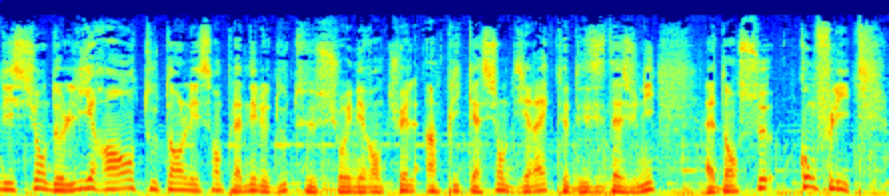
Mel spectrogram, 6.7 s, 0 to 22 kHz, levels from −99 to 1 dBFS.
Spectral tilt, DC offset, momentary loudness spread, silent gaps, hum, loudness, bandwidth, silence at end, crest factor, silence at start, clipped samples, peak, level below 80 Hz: -4.5 dB/octave; under 0.1%; 4 LU; none; none; -17 LUFS; 16 kHz; 0 s; 16 dB; 0 s; under 0.1%; 0 dBFS; -34 dBFS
